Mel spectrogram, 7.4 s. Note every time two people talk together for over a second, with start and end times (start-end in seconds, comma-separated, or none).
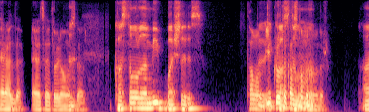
5.2-6.4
